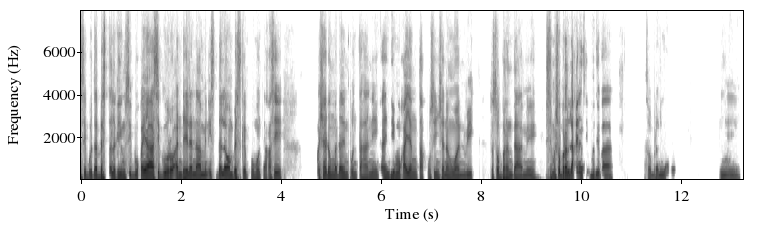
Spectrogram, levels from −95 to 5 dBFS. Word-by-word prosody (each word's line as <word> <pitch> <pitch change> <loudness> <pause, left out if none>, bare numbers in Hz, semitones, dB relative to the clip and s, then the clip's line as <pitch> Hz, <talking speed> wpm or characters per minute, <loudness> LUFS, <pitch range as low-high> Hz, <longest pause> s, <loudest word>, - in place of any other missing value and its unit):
Cebu 145 -3 -3
the 135 - +4
best 155 - -1
talaga, 160 -3 +1
yung 145 - +1
Cebu 130 -2 -3
kaya 160 +2 +8
siguro 165 +1 +3
ang 150 -1 +1
dahilan 150 0 +3
namin 140 -1 +2
is 145 - -6
2 145 0 +3
beses 155 -1 +1
kami 145 -2 -4
pumunta 150 0 -4
kasi, 155 +3 -2 0.7
masyadong 195 +4 0
madaming 185 -1 +1
puntahan 160 -2 -5
eh, - - -4
kaya 155 +1 -1
hindi 175 +3 +1
mo 180 - +1
kayang 170 -2 +1
tapusin 150 0 -6
siya 140 -1 -2
ng 130 - -1
1 125 -2 -1
week 150 +2 -4 0.3
sa 155 - -8
sobrang 140 -3 0
dami, 115 +2 -3 0.2
kasi - - -11
sobrang 200 +1 +4
laki 195 0 0
ng 190 -1 0
Cebu, 190 - -7
di 125 - 0
ba? 100 -1 -3 0.7
Sobrang 120 -2 -8
laki. 110 -3 -7 0.9
Mm. 105 -4 -6
150 Hz, 195 wpm, -19 LUFS, 135-165 Hz, 0.9 s, kaya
